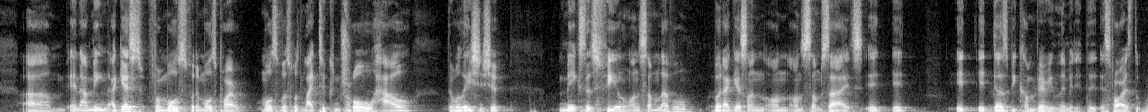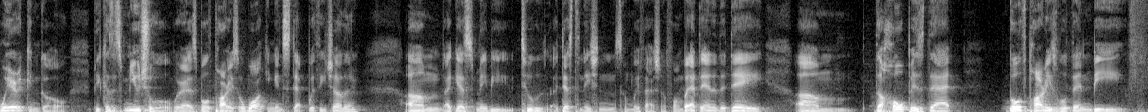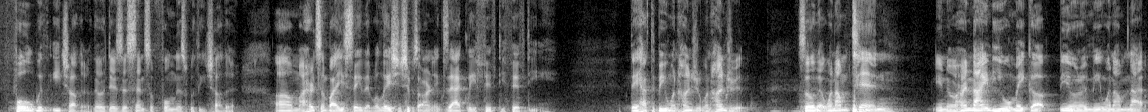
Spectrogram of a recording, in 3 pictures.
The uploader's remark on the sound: A lot of the audience chimed into this conversation and we were able to capture opposing views on open relationships. We were also able to share more of the live music performed on the night of the recording.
